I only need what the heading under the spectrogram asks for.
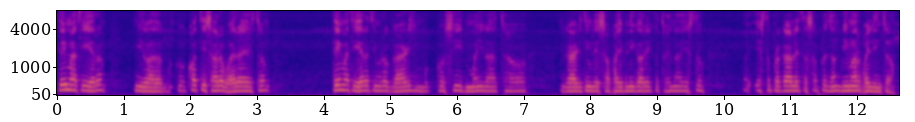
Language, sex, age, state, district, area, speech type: Nepali, male, 60+, West Bengal, Kalimpong, rural, spontaneous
